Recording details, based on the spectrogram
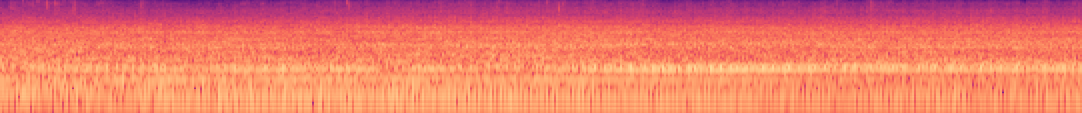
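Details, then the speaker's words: Pelin Nomad boat's outboard on fast idle, out of the water; soft, even hum with no misses or knocks, a pretty smooth normal runner; only a drip from the telltale, plenty of water from exhaust ports. "she's a pretty smooth runner, as you can probably hear."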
